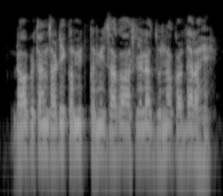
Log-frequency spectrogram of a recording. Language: Marathi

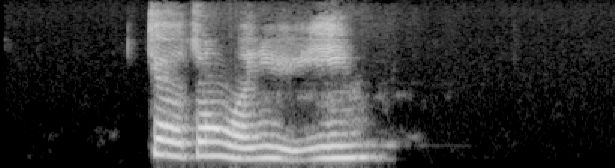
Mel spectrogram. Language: Chinese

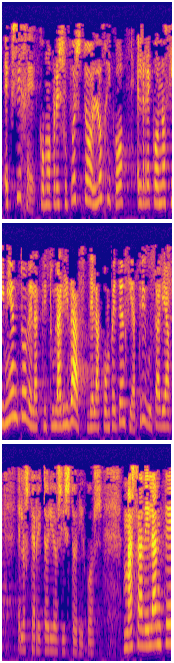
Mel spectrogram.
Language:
Spanish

